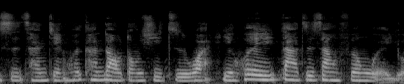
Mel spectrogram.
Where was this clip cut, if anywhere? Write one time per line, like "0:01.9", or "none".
0:02.2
